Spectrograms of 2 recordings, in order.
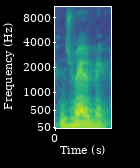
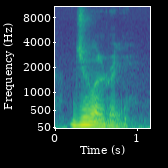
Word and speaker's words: jewelry: course it's very it's very fancy word we pronounce it as jewelry okay but the correct pronunciation of this word is jewelry jewelry okay jewelry is something that people wear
